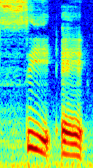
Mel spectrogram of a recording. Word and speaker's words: Cara: It looks like I can show you people, but it's C-A-R-A, and it's pronounced Cara.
